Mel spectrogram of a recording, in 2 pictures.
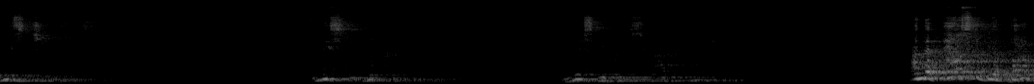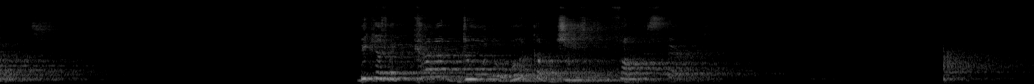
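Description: A man speaks slowly and solemnly in a large echoing hall, with pauses between phrases.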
